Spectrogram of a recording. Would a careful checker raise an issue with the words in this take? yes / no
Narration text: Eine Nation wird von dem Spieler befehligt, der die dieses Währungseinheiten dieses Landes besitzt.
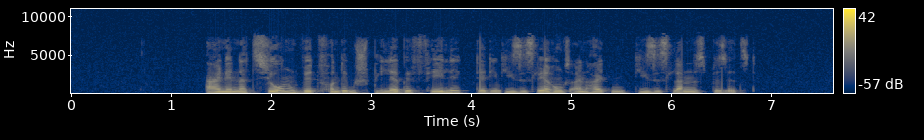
no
